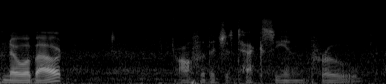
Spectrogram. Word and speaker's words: Gitaxian: Off of the Jetaxian Probe. It's a fun card name to say, Jetaxian. I always thought it was a hard G. Gitaxian. Well, Jin Gitaxius?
